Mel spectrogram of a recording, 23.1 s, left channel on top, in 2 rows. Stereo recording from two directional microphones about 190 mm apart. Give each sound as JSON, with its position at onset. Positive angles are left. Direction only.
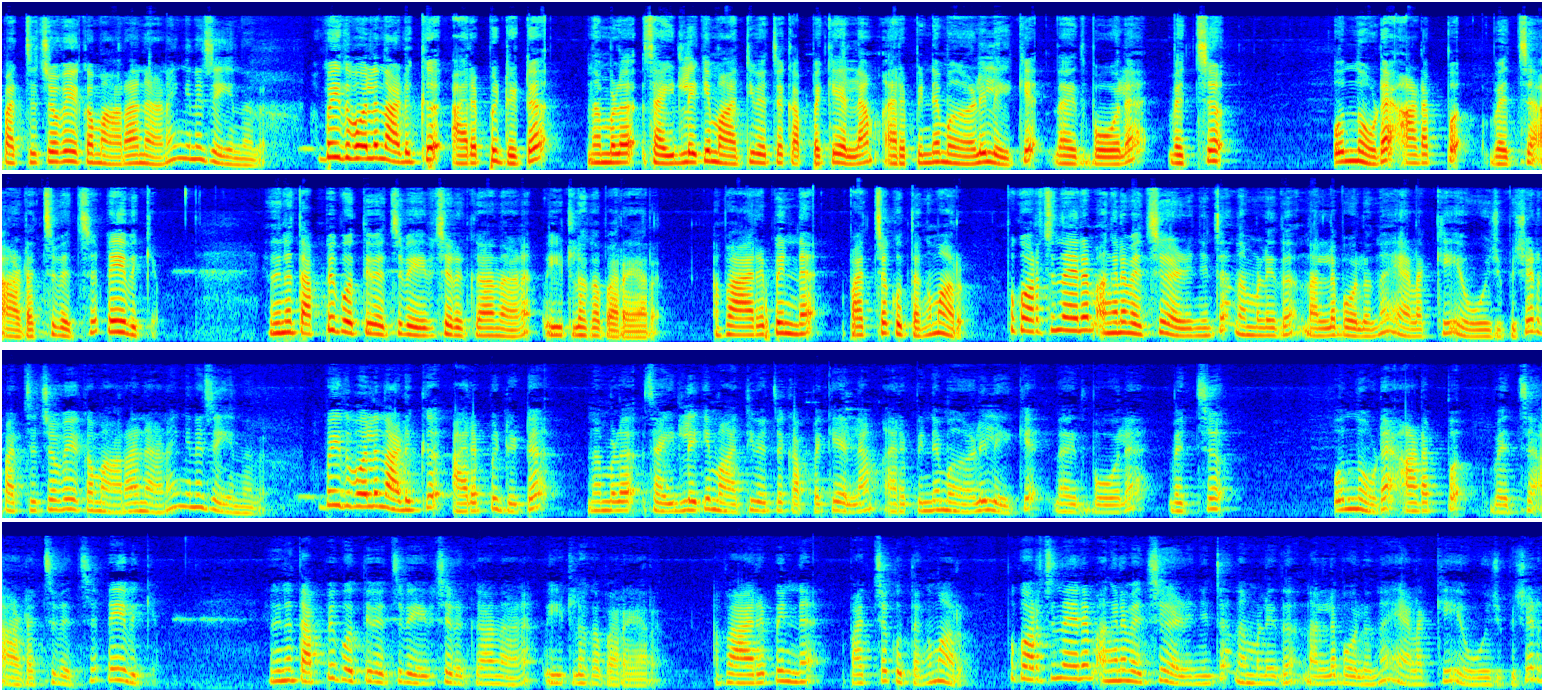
{"t": 0.0, "sound": "a woman's voice", "side_deg": 35}
{"t": 2.4, "sound": "a woman's voice", "side_deg": 50}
